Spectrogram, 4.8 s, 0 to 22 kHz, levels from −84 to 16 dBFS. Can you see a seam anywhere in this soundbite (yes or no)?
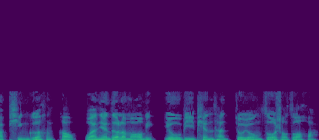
yes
